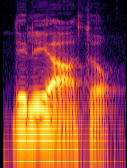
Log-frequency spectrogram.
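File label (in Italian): "deliato", vocabolario dialettale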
